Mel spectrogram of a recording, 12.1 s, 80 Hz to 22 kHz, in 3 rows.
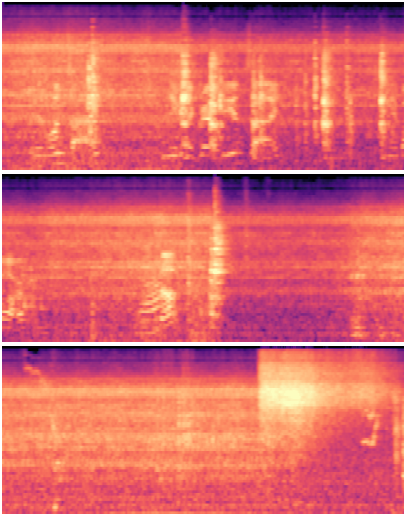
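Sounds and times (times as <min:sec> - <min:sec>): compressed air hiss: 0:10.6 - 0:12.0.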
